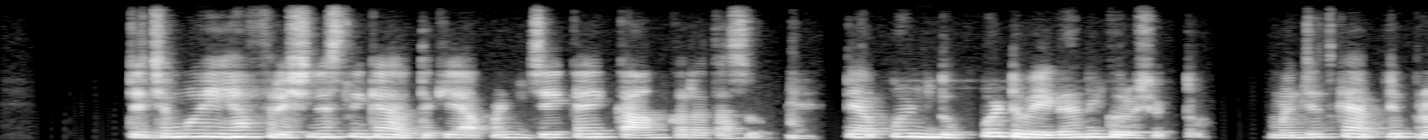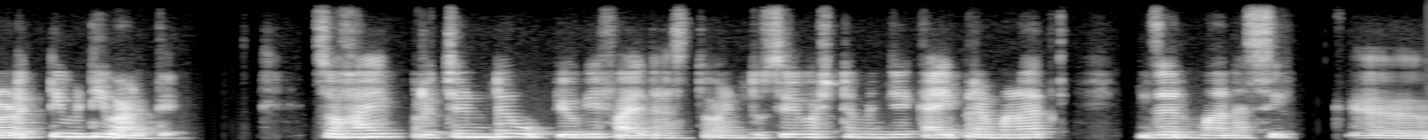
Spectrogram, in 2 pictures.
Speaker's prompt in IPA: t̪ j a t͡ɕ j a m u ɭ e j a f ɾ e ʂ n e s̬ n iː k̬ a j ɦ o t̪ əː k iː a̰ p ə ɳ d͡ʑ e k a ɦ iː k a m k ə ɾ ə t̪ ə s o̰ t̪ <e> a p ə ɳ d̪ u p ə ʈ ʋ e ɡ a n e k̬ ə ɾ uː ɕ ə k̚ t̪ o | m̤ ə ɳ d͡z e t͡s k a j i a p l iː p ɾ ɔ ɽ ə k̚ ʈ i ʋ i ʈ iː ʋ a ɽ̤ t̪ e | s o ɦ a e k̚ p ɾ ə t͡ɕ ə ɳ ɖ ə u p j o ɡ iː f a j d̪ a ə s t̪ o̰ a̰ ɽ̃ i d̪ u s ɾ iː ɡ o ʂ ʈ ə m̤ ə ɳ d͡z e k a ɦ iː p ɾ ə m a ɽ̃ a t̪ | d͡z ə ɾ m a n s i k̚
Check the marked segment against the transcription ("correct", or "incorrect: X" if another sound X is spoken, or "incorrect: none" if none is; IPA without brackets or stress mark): correct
